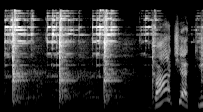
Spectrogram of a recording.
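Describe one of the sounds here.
A hammer strikes metal with sharp, ringing blows.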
